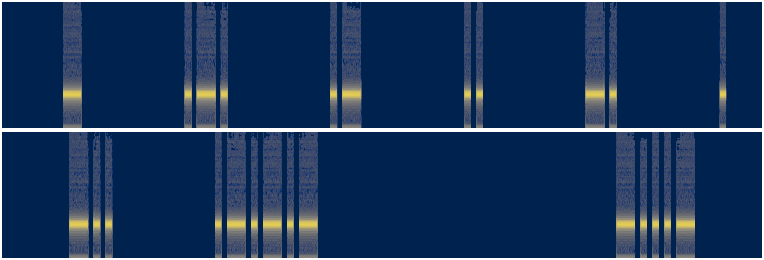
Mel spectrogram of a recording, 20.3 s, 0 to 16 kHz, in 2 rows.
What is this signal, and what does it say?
Morse code, heard as a keyed tone, about 15 wpm, spaced as for 5 wpm, 1000 Hz. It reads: TRAINED. <BT>
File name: qotdfiles / 5wpm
